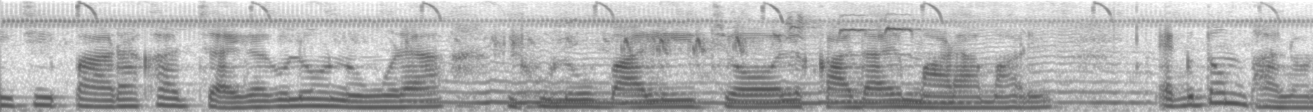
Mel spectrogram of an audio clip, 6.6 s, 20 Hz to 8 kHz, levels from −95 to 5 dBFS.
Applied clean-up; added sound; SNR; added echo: none; Buzz; 7 dB; none.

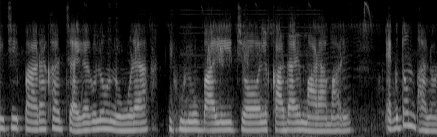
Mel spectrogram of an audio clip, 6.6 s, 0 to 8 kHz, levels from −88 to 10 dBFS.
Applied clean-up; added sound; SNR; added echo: neural separator model SepFormer DNS4.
